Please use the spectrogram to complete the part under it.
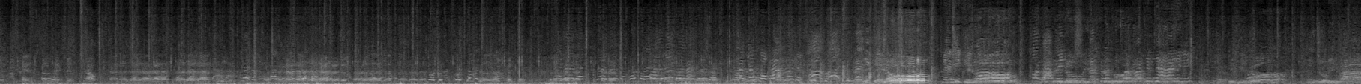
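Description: Many running feet patter on pavement.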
